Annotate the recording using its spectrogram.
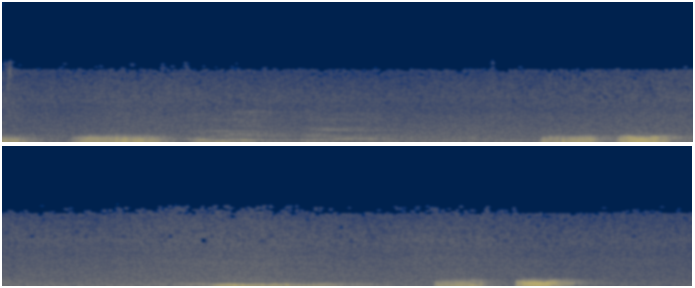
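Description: A large creature roars and growls loudly, again and again.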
